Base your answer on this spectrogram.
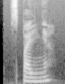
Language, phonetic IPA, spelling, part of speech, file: Russian, [ˈspalʲnʲə], спальня, noun, Ru-спальня.ogg
- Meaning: 1. bedroom 2. suite of furniture for a bedroom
